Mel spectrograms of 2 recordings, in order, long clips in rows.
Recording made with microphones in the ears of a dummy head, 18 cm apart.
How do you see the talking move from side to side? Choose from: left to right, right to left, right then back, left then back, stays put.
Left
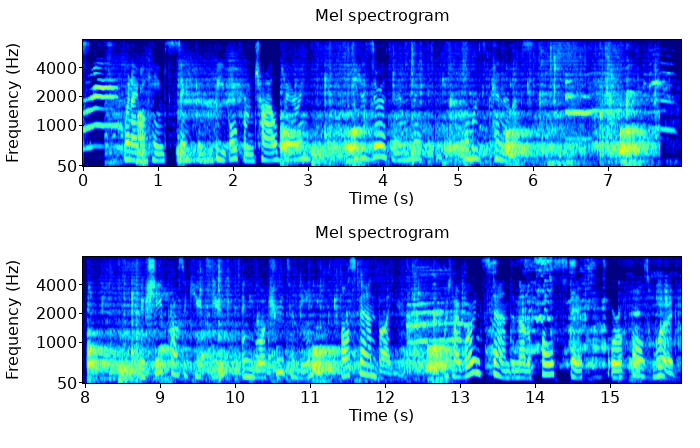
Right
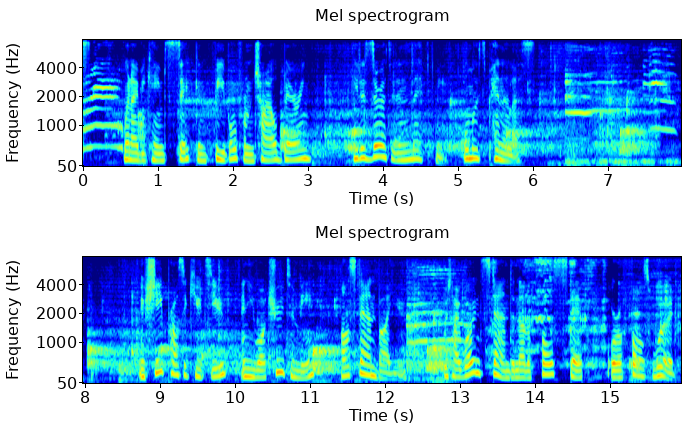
stays put.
